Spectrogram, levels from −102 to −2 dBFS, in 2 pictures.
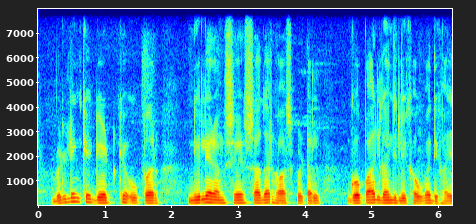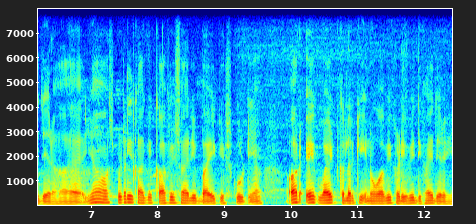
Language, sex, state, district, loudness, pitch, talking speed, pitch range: Hindi, female, Rajasthan, Nagaur, -20 LUFS, 105 Hz, 190 wpm, 95-115 Hz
